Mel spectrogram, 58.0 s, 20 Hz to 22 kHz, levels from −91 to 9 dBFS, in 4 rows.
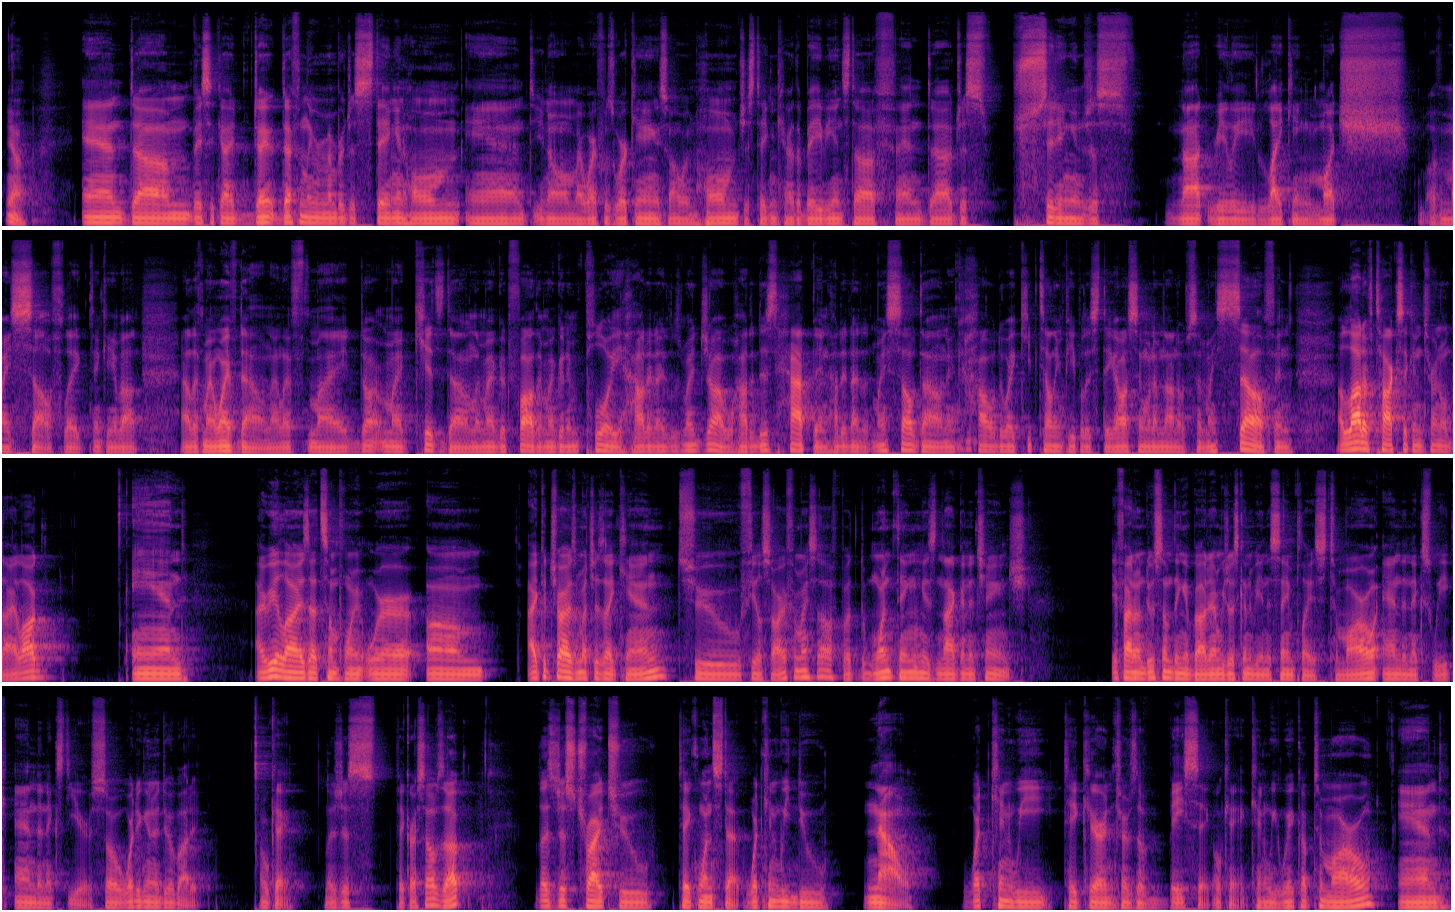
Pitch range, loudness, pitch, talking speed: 75-90 Hz, -26 LUFS, 80 Hz, 210 wpm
